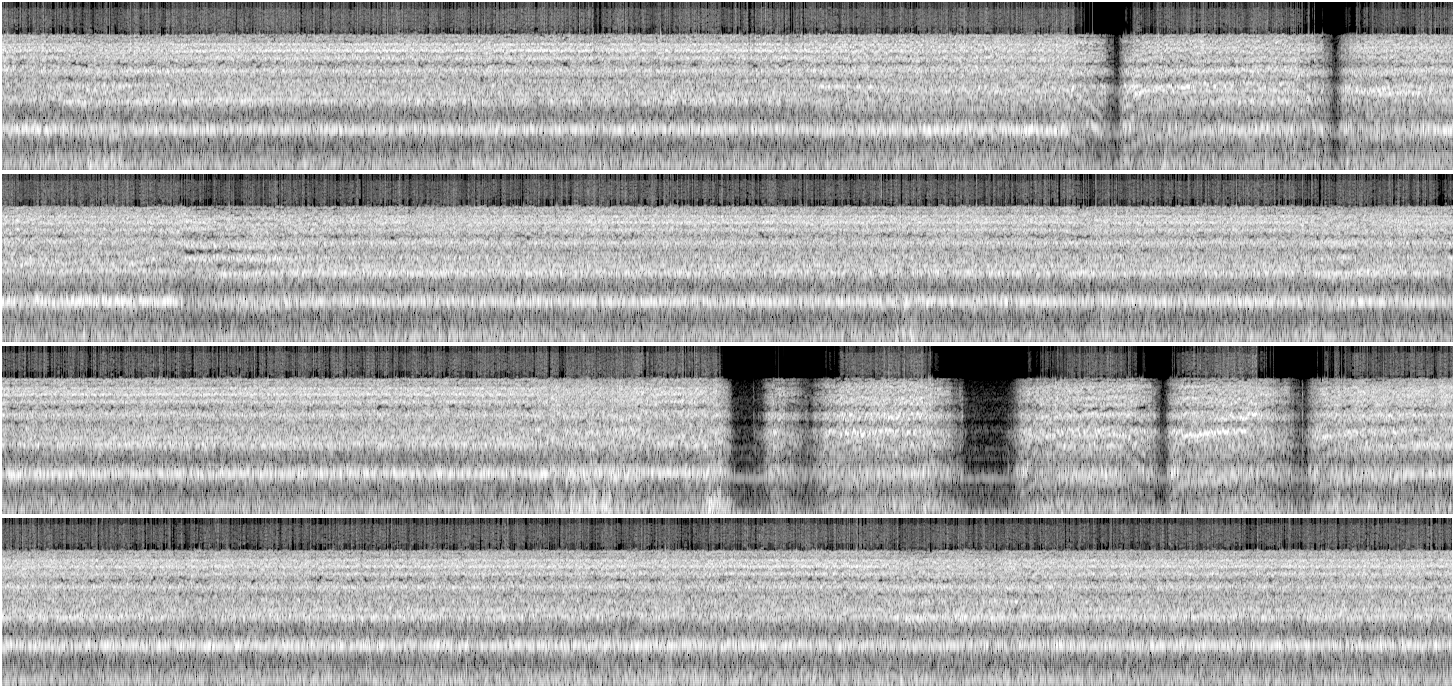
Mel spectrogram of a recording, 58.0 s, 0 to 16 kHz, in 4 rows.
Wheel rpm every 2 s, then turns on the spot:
220, 230, 240, 240, 220, 160, 160, 180, 220, 230, 230, 230, 230, 230, 230, 230, 230, 230, 120, 100, 140, 140, 230, 230, 230, 230, 230, 230, 230.
38-40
